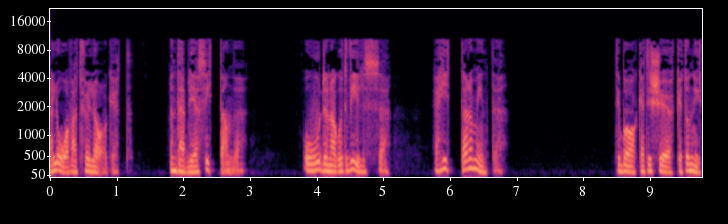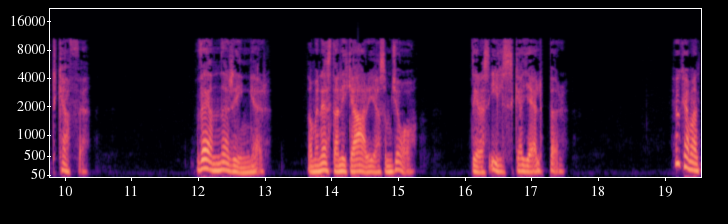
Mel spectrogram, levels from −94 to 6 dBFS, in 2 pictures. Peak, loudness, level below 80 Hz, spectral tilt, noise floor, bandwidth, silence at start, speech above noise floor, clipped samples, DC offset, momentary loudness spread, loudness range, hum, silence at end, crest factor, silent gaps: 0 dBFS; -19 LUFS; -56 dBFS; -5.5 dB/octave; -78 dBFS; 11 kHz; 0 s; 60 dB; under 0.1%; under 0.1%; 14 LU; 4 LU; none; 0 s; 20 dB; none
